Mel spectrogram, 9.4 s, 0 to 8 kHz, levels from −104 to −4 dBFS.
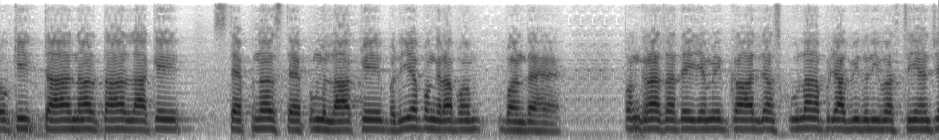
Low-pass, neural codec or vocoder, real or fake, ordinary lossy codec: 7.2 kHz; codec, 16 kHz, 0.4 kbps, LongCat-Audio-Codec; fake; none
